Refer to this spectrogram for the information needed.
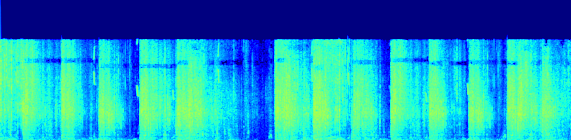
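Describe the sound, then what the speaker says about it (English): Rapid, loud gunfire from a machine gun in the video game Fortnite, a dense continuous rattle of bursts broken by brief pauses, with no talk over it. "Oh, a machine gun, that's cool."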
